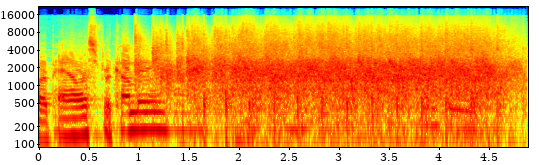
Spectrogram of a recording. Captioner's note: applause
